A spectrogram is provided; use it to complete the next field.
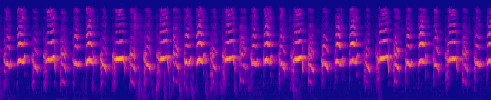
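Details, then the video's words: Cockatiel singing indoors: a continuous run of whistled, warbling phrases with strong harmonics, notes bending up and down, rhythmic bursts about two per second with no other sounds. "Best Cockatiel singing"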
